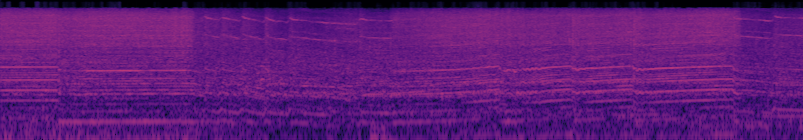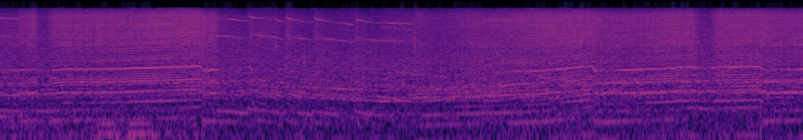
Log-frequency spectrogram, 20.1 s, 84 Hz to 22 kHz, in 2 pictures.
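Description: F1 2022 race cars scream around the first lap of the Australian Grand Prix, the engines rising and falling in pitch with repeated upshifts and revving, loud and continuous without any talk.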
